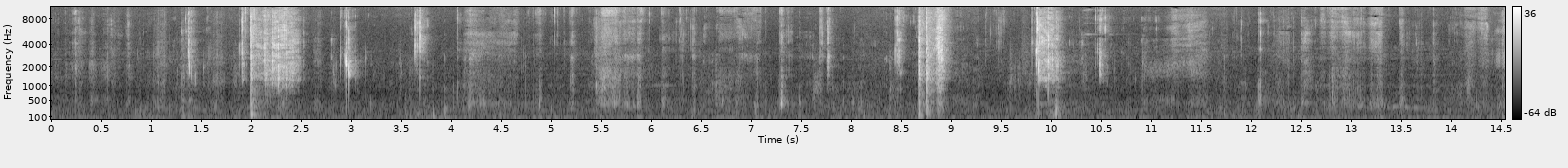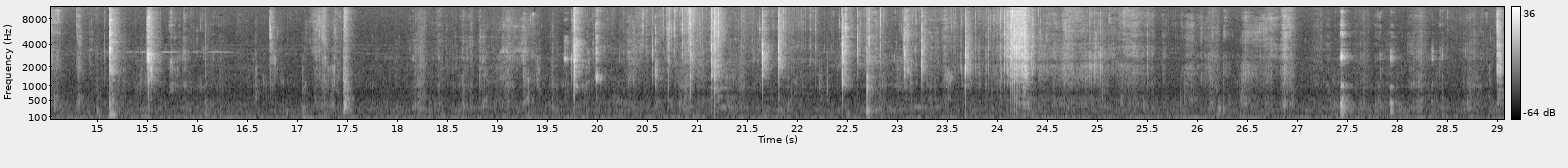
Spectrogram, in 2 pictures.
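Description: Close-miked eating: irregular crisp crunches and chewing of raw cucumber and lettuce, and mouthfuls of spicy instant noodles, with a fork now and then clicking on the plate. A few louder crunches come about two seconds in, around nine to ten seconds and about 24 seconds in.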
